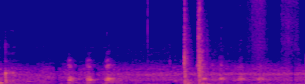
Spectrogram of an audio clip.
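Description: Chicken clucking in Minecraft Bedrock, a few short clucks and squawks spread across a noisy game background with faint clicking sounds, moderately close but not loud.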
